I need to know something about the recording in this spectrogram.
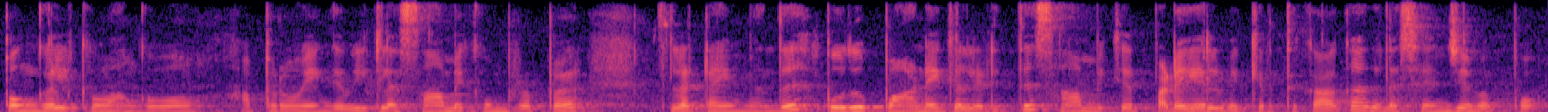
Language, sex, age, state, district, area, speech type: Tamil, female, 30-45, Tamil Nadu, Salem, urban, spontaneous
